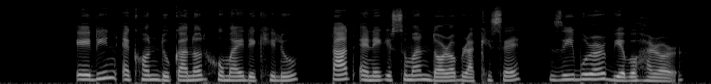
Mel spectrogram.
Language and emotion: Assamese, neutral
